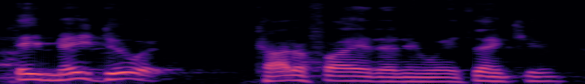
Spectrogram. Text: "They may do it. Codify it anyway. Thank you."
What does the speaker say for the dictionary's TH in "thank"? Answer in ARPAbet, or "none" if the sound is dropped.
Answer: TH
